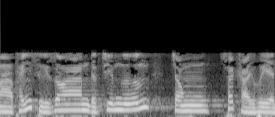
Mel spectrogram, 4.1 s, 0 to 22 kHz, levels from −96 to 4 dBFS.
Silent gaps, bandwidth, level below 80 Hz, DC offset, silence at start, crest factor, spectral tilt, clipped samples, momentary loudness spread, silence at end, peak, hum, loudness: none; 4.2 kHz; -34 dBFS; 0.6%; 0 s; 10 dB; -6 dB/octave; under 0.1%; 8 LU; 0 s; -6 dBFS; none; -17 LUFS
